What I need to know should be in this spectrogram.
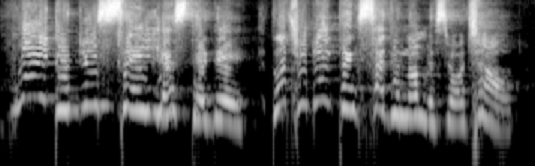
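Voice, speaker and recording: Picture a wronged, defiant young Ghanaian wife and mother acted by a woman in a staged drama reading. Her voice is very high. She speaks emphatically, punctuating her lines with exclamations. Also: very animated, fairly quick, noisy background. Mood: furious. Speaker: stage actor. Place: live staged reading at a festival.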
